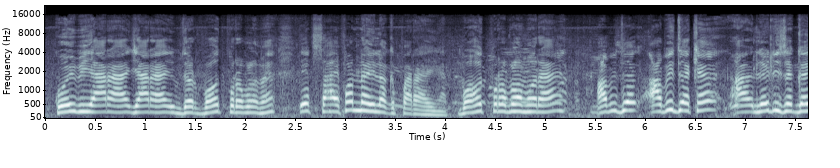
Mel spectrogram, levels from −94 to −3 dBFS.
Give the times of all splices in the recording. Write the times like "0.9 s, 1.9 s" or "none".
none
